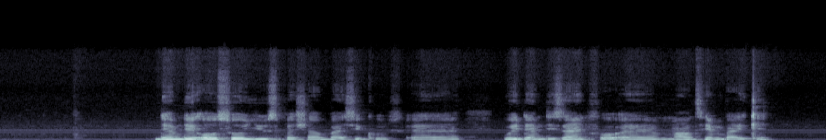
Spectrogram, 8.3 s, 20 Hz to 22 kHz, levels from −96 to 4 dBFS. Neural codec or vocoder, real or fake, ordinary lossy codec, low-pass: none; real; Opus, 64 kbps; 14.4 kHz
